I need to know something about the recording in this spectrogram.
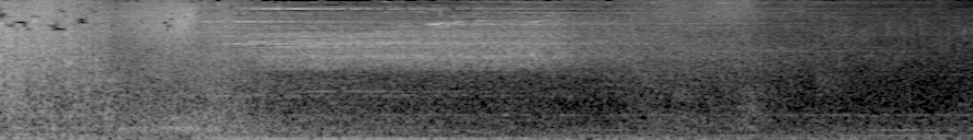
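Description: A triumphant game fanfare swells loudly and then fades.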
